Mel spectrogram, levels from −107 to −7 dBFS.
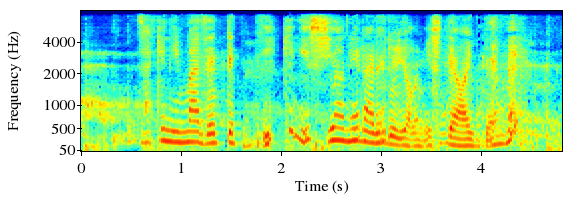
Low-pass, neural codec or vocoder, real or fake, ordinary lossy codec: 7.2 kHz; codec, 16 kHz, 2 kbps, X-Codec, WavLM features, trained on Multilingual LibriSpeech; fake; AAC, 48 kbps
